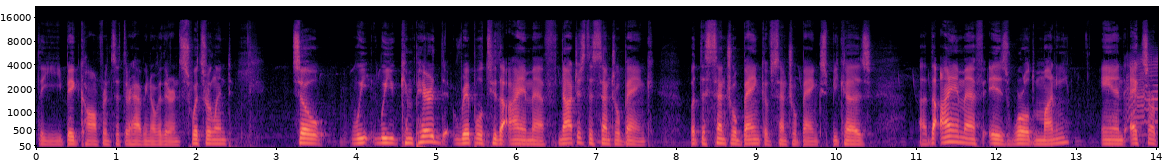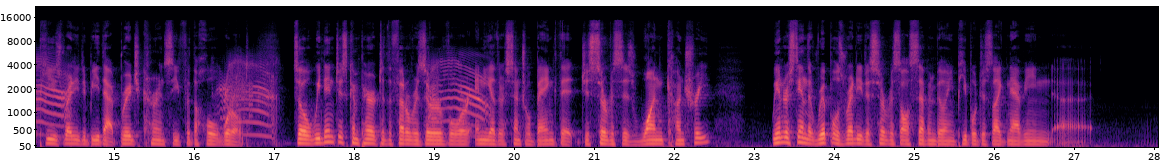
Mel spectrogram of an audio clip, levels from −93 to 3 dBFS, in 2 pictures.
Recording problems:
animal sounds; noticeable; throughout; 10 dB below the speech

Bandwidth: 14.5 kHz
